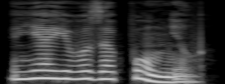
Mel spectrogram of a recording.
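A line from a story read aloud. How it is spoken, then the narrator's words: Quiet answer. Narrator (Russian): тихо ответил Лыков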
